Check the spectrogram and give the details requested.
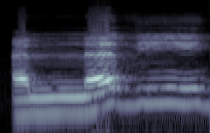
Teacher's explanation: Kemudian terdapat alif lam syamsiyah lamnya ujung lidah bertemu dengan langit-langit bagian depan. Zal ujung lidah bertemu dengan ujung gigi seri atas.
